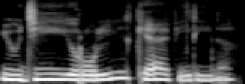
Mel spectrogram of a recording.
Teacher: را پر دومہ ہے تو را ہیوی ہوگا یہاں پر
